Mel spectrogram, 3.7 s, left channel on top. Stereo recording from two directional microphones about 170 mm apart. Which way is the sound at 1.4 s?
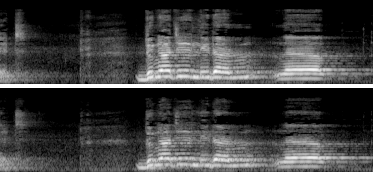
20° left (ahead or behind).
